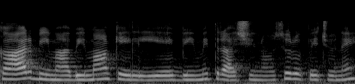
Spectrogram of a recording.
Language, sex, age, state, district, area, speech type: Hindi, female, 18-30, Madhya Pradesh, Bhopal, urban, read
